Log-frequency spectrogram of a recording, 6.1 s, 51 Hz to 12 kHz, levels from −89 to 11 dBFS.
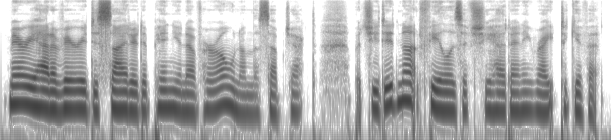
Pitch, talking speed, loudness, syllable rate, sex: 170 Hz, 255 wpm, -22 LUFS, 6.1 syllables/s, female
